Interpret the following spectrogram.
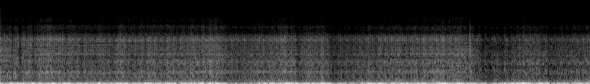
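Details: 2022 Kubota L3902 4WD gear-drive tractor with loader, 107 hours: deep, even diesel idle with a steady low rumble and no knocks or misses; engine sounds healthy after starting.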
